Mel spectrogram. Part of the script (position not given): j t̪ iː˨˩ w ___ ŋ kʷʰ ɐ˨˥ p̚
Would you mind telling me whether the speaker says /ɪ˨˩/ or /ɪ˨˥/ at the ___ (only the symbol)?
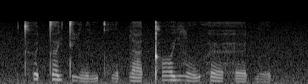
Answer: ɪ˨˥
